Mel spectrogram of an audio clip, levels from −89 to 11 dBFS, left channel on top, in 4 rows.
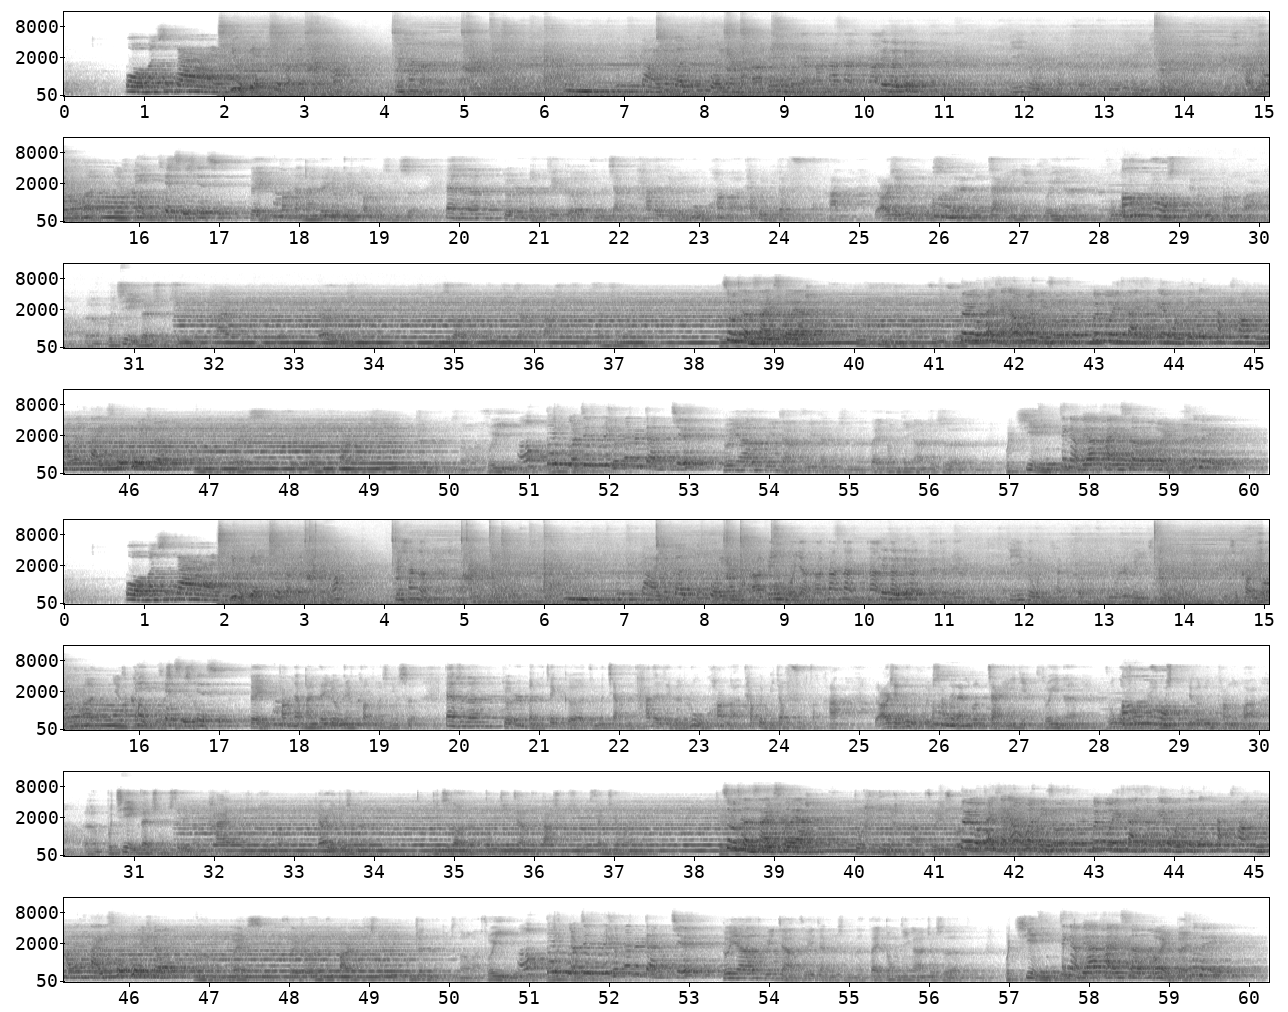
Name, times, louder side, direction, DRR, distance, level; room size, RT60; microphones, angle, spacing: voice 1, 0.8-3.1 6.2-8.6 10.2-10.7 15.0-17.1 17.7-17.8 18.1-18.6 25.9-26.4 28.3-28.9 38.4-39.8 41.3-46.6 50.9-53.1 53.7-53.8 57.4-58.8 59.3-59.6, equal, 5° right, -1 dB, 0.7 m, -23 dB
sound 1, 1.9-15.0, right 1 dB, 35° right, 1.0 m, -30 dB
voice 2, 4.1-5.1 8.6-16.8 17.4-34.1 34.7-37.6 38.3-38.6 40.0-41.5 41.9-42.5 46.8-51.0 51.2-51.7 53.4-56.5 57.0-58.1 58.8-59.4, right 2 dB, 55° right, 3 dB, 0.7 m, -32 dB
sound 2, 28.0-35.1, equal, 90° left, 1.4 m, -41 dB
sound 3, 31.5-49.4, left 2 dB, 70° left, 1.0 m, -27 dB
14.0 x 5.4 x 3.2 m, 2.4 s
head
